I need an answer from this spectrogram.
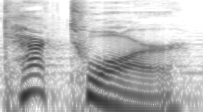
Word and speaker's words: Cactuar: It is pronounced cactuar.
